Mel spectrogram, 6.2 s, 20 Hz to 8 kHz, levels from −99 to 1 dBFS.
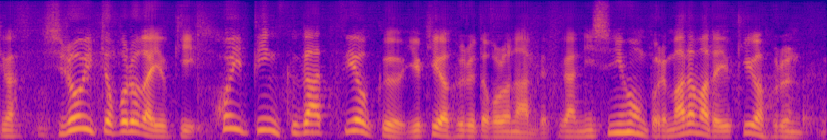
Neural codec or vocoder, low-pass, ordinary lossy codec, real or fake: codec, 16 kHz, about 1 kbps, DyCAST, with the encoder's durations; none; none; fake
